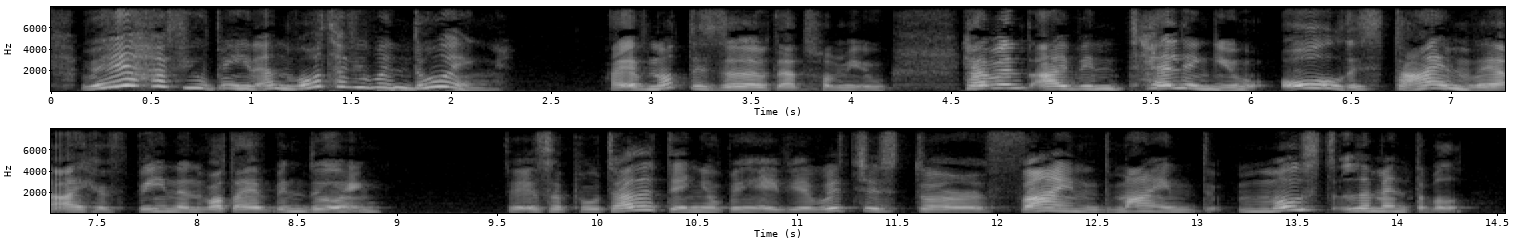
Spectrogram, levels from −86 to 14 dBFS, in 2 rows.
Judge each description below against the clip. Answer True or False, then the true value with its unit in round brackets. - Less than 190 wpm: False (205 wpm)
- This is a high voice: True (240 Hz)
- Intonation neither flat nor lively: False (6.5 semitones)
